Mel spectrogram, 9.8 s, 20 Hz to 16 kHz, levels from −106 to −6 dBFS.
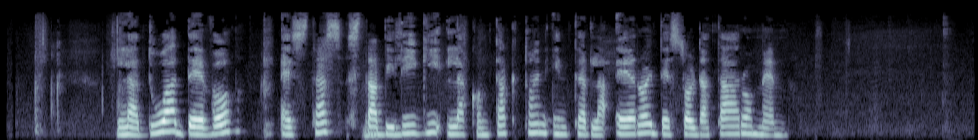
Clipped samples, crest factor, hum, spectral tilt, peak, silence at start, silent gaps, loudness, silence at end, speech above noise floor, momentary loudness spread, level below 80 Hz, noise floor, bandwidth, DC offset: under 0.1%; 22 dB; none; -5.5 dB/octave; -8 dBFS; 0.35 s; none; -28 LUFS; 1.9 s; 44 dB; 11 LU; -78 dBFS; -72 dBFS; 11.5 kHz; under 0.1%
